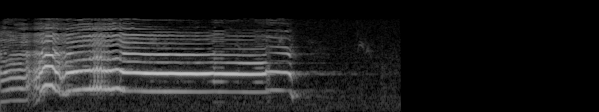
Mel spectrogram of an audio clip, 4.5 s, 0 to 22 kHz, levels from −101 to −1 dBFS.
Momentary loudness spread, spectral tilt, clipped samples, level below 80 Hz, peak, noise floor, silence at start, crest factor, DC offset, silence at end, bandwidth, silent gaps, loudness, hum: 9 LU; 4.5 dB/octave; under 0.1%; under -90 dBFS; -20 dBFS; -73 dBFS; 0 s; 14 dB; under 0.1%; 2.3 s; 11.5 kHz; none; -29 LUFS; none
